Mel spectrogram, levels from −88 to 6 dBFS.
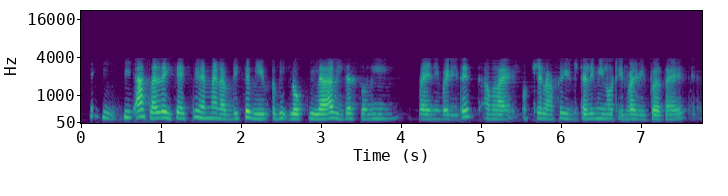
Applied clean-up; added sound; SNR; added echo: neural mask model DeepFilterNet 3.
